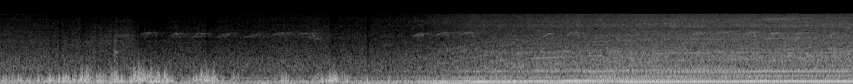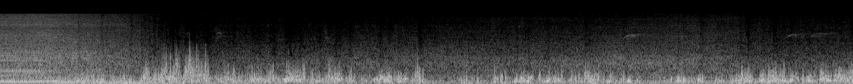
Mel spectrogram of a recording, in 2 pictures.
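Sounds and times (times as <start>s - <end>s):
car engine revving: 2.7s - 16.4s.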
